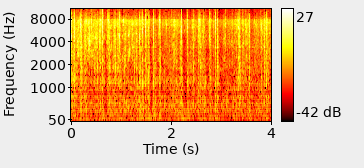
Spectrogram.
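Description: Chain drive of a Grimme potato harvester running, with a fast, irregular clatter of sharp knocks over a low steady hum. The chain tensioner has play and knocks against its tensioning bolt, which is bent and can no longer be tightened.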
